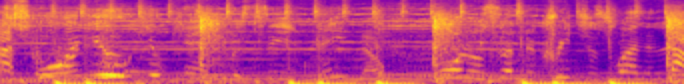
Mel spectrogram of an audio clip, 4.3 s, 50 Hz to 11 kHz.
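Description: Underground Bay Area hip hop track from a 1996 cassette: a rapper's voice over a beat with a deep, repeating bass drum and high ticking percussion.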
